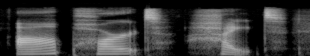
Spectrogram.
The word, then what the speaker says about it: apartheid: Our next word is apartheid, pronounced apart, height.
